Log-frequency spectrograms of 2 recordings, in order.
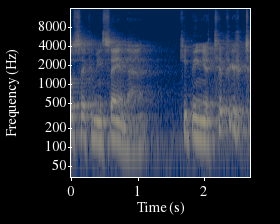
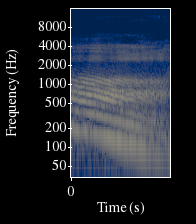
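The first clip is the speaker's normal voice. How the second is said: smooth yawn sigh. Shown as a demonstration. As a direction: slide down without a break. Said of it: "You couldn't even hear my break".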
